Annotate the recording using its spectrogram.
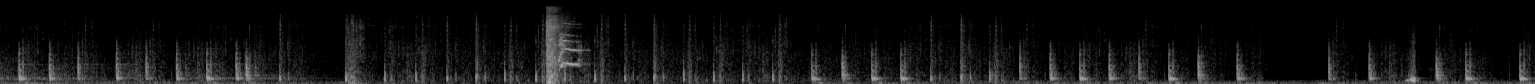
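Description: Quick, steady footsteps thud on hard floors.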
